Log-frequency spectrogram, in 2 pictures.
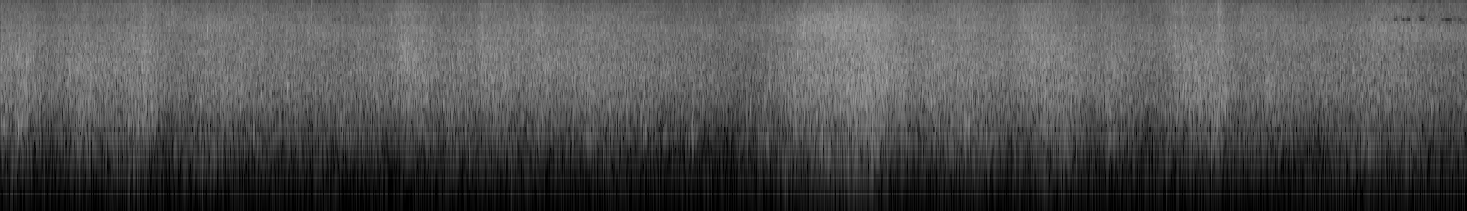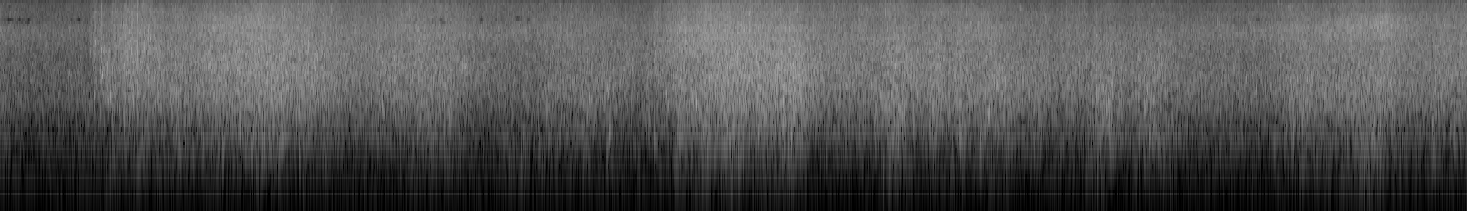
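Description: Waves washing and breaking, a steady rush of water that swells into a louder surge every six to eight seconds.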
